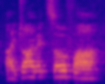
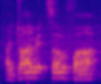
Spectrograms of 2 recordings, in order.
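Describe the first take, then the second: Both takes have the same delivery.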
